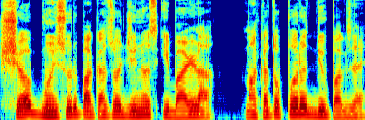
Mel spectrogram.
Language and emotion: Goan Konkani, neutral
